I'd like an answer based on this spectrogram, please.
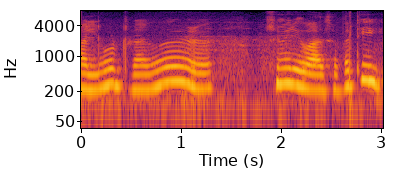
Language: Dogri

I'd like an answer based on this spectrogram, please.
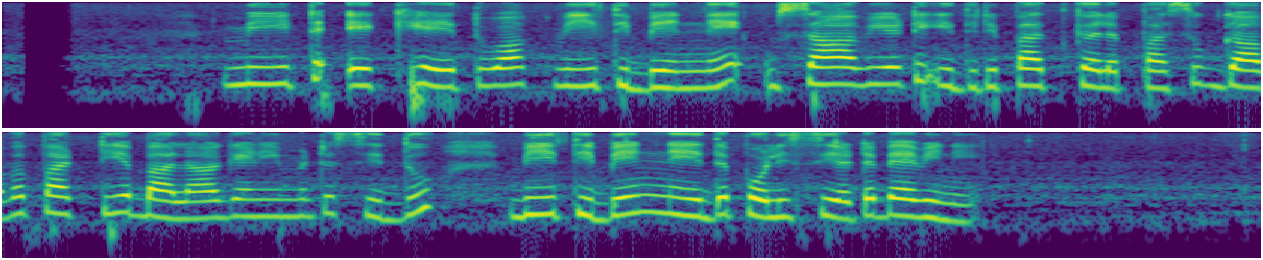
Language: Sinhala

